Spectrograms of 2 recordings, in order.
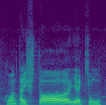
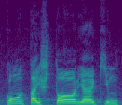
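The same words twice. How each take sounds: Both takes have the same delivery.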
